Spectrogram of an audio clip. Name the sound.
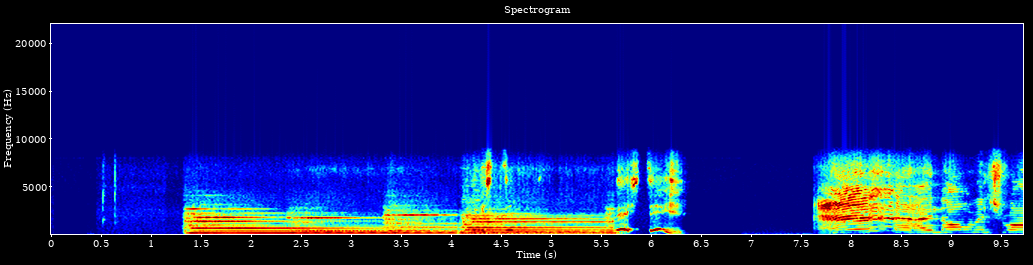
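church bells ringing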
